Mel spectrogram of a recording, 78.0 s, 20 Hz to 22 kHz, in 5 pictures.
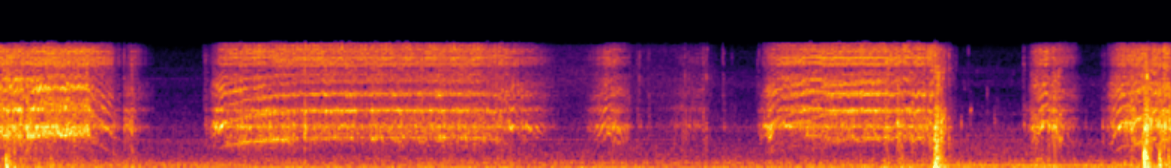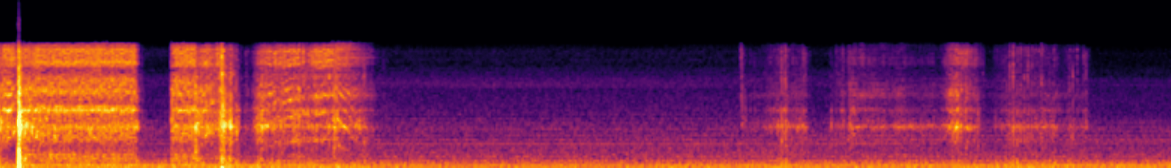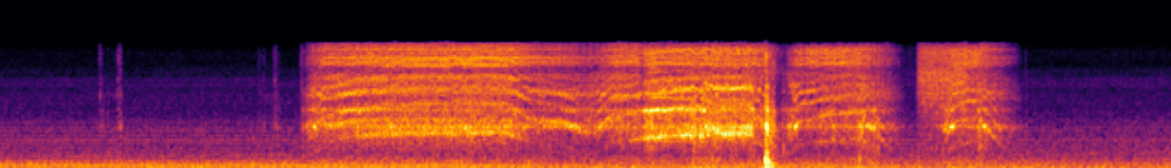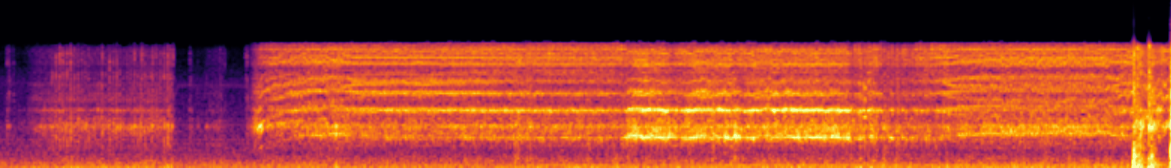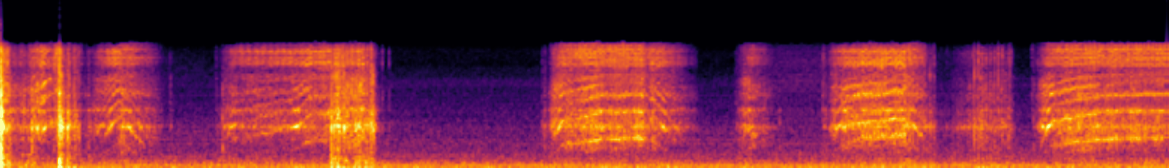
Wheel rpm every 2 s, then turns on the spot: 140, 100, 200, 90, 20, 150, 60, 100, 170, 110, 20, 0, 0, 30, 20, 0, 0, 50, 190, 150, 160, 80, 20, 10, 30, 160, 200, 200, 200, 200, 200, 130, 30, 110, 10, 100, 30, 70, 140.
8-10 28-30 46-50 74-76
